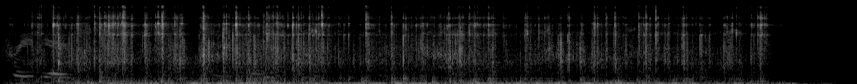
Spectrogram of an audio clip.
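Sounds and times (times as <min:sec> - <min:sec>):
poker chips rummaging around on table: 0:00.0 - 0:08.0.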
